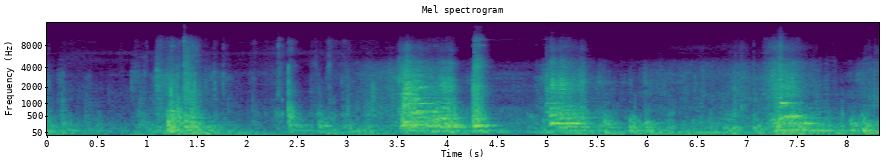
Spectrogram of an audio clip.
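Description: Plywood hull forms scraping and knocking against each other and the wooden platform as they are shoved along it, in four or five separate pushes.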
